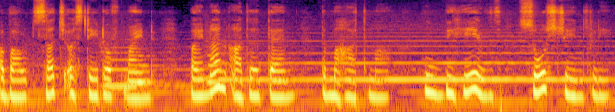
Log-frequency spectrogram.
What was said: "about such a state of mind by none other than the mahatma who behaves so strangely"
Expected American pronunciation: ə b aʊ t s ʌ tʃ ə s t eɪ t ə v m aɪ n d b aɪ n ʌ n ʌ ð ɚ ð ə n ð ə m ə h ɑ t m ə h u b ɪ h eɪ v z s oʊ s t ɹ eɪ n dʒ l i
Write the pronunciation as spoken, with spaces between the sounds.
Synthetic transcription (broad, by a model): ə b aʊ t s ʌ tʃ ə s t eɪ t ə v m aɪ n d b aɪ n ʌ n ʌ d ɚ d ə n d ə m ə h ɑ t m ə h u b ɪ h eɪ v z s oʊ s t ɹ eɪ n dʒ l i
